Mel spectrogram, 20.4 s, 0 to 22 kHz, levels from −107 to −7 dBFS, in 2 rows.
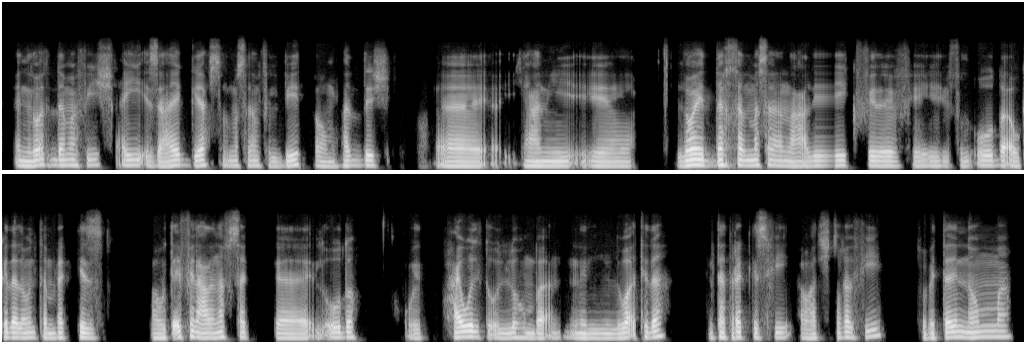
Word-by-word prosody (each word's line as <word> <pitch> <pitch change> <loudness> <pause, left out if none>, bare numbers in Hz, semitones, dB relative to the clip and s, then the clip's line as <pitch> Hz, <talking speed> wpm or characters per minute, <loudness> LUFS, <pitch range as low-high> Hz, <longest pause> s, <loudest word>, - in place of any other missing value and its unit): إن 110 -2 +1
الوقت 120 +4 +3
ده 125 0 0
ما 125 0 0
فيش 125 +3 -7
أي 125 +1 0
إزعاج 110 +3 +1
يحصل 120 -1 0
مثلًا 115 +1 -3
في 105 - -12
البيت 105 +6 -1
أو 105 -2 -1
ما 100 -1 -5
حدش 115 0 -2 0.5
آآ 100 -1 +2 0.4
يعني 105 0 +2
ي 105 -1 -1 0.5
اللي 115 +3 +3
هو 125 - +10
يتدخّل 125 0 +4
مثلًا 115 -3 0
عليك 115 +2 -1
في 110 -1 +1
في 105 0 -5
في 100 - -13
الأوضة 110 +1 0
أو 105 - +1
كده 115 +2 +3
لو 110 0 +2
أنت 115 -1 -2
مركّز 110 0 0 0.5
أو 105 0 +1
تقفل 130 +3 +2
على 110 -1 +5
نفْسك 120 0 -1 0.3
الأوضة 105 +4 +1 0.5
وتحاول 120 +5 +2
تقول 105 -2 -2
لهم 110 -2 0
بقى 105 +1 0
إن 105 - 0 0.3
الوقت 115 +5 +2
ده 130 +5 +3 0.4
أنت 110 - -5
هتركّز 115 -1 0
فيه 115 +1 -3
أو 100 - -2
هتشتغل 115 +4 -2
فيه، 135 +9 -4 0.4
فبالتالي 105 +4 +2
إن 125 -2 +2
هُم 130 +2 0
115 Hz, 155 wpm, -24 LUFS, 105-120 Hz, 0.5 s, هو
